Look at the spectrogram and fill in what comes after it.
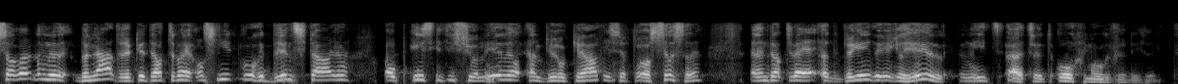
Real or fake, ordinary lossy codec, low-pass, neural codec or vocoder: fake; none; 7.2 kHz; codec, 24 kHz, 1.5 kbps, HILCodec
